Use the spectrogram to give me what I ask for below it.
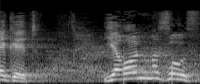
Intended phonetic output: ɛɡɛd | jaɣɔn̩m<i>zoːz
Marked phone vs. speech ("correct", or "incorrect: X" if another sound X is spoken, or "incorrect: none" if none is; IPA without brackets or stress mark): incorrect: a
